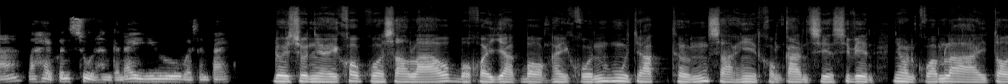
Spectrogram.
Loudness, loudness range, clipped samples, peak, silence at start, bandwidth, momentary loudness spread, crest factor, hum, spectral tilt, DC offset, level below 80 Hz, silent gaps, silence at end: -19 LUFS; 2 LU; under 0.1%; -6 dBFS; 0 s; 16 kHz; 6 LU; 14 dB; none; -6 dB/octave; 0.2%; -58 dBFS; 2.38-2.66 s; 0 s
